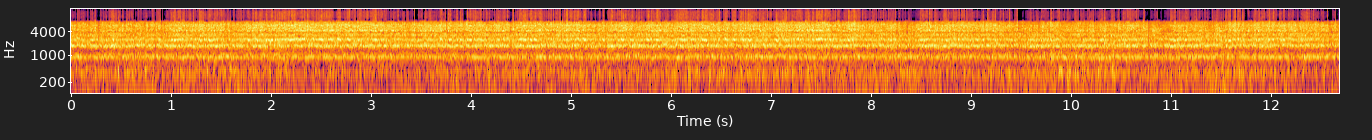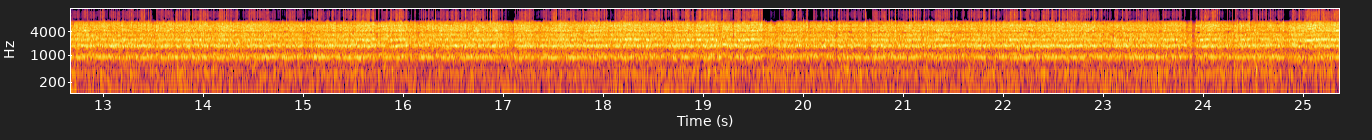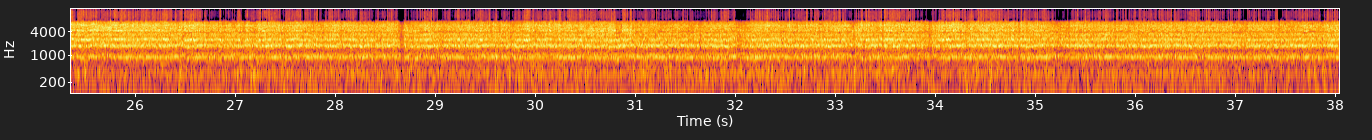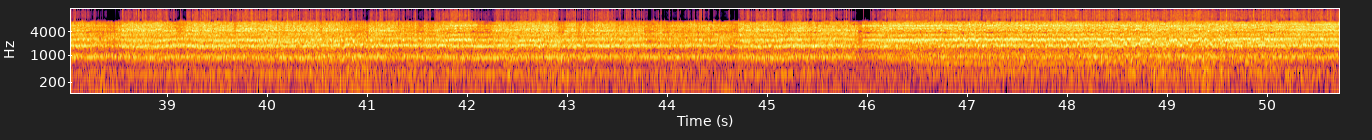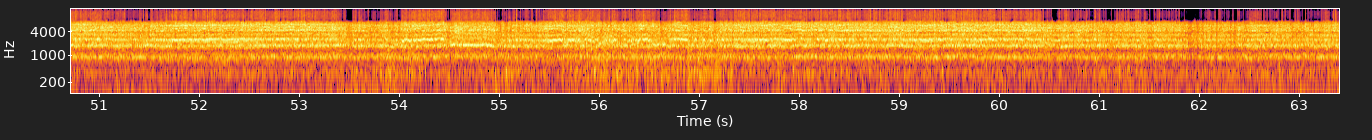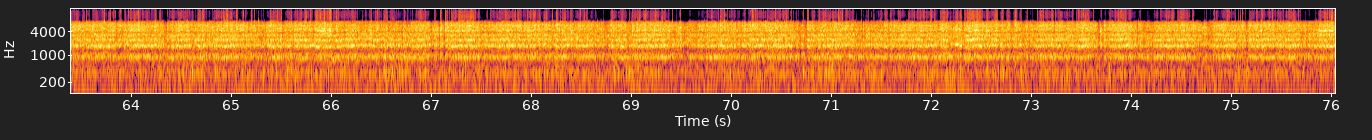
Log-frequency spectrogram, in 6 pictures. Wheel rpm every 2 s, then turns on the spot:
230, 230, 230, 230, 230, 230, 230, 230, 230, 240, 230, 230, 230, 230, 230, 230, 230, 230, 240, 220, 220, 220, 230, 200, 200, 230, 230, 230, 220, 220, 230, 230, 230, 230, 230, 230, 240, 230.
none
